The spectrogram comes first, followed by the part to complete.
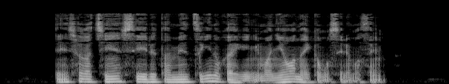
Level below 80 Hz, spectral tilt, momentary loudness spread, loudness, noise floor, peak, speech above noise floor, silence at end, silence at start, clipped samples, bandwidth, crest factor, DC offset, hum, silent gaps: -50 dBFS; -4.5 dB/octave; 9 LU; -22 LUFS; -67 dBFS; -6 dBFS; 46 dB; 0.65 s; 0.55 s; under 0.1%; 11.5 kHz; 18 dB; under 0.1%; none; none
